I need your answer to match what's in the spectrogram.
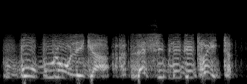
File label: bomb success mood med, speech fr; War Thunder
